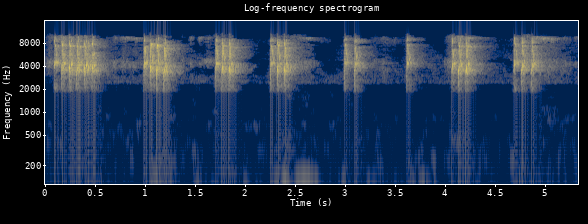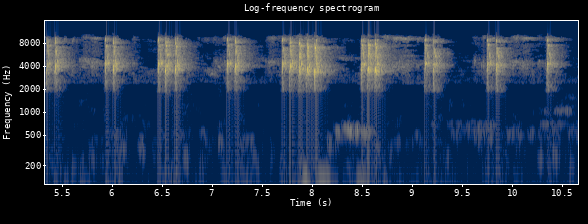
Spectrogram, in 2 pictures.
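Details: Indian squirrel chirping loudly, giving harsh, high-pitched chips in a rapid series of about one and a half per second, some notes doubled or stuttered, against a quiet background.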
